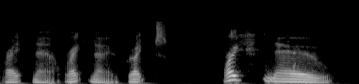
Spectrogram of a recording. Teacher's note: the T at the end of a word which is not really released but held instead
